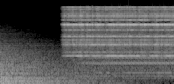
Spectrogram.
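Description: An electric school bell rings with a steady, high ringing that starts suddenly less than a second in. Before it, the tail of a hit fades away.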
